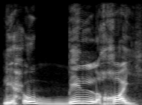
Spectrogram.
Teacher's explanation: Ada huruf kha. Huruf kha itu dibaca tebal, kemudian ketemu ya di depan.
